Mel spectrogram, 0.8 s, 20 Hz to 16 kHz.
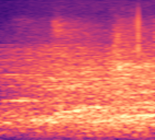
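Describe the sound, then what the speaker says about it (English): Student fans in a high school gym at a WIAA Division 5 boys basketball sectional game, a loud, continuous crowd roar of mingled voices and cheering in a brief burst. "Good crowd on hand for both sides."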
